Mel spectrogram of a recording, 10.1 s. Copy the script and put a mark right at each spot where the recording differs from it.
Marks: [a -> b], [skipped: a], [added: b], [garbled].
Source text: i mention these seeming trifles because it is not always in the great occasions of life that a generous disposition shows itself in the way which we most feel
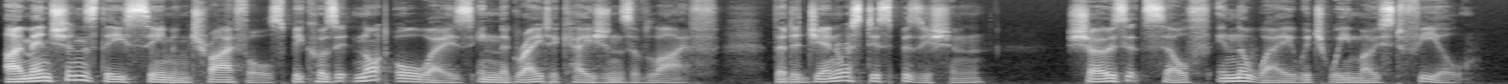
i [mention -> mentions] these seeming trifles because it [skipped: is] not always in the great occasions of life that a generous disposition shows itself in the way which we most feel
